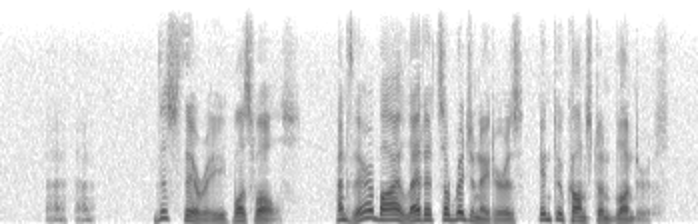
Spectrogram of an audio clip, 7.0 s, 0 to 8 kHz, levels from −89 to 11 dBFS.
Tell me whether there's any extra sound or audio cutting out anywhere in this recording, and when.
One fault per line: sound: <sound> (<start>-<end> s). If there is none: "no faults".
sound: laugh (0.5-1.0 s)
